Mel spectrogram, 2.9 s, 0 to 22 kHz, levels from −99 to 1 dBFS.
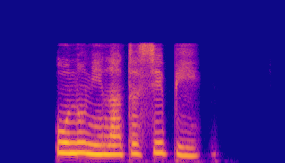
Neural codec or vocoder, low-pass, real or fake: codec, 16 kHz in and 24 kHz out, 0.4 kbps, LongCat-Audio-Codec, two codebook decoder; 7.2 kHz; fake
